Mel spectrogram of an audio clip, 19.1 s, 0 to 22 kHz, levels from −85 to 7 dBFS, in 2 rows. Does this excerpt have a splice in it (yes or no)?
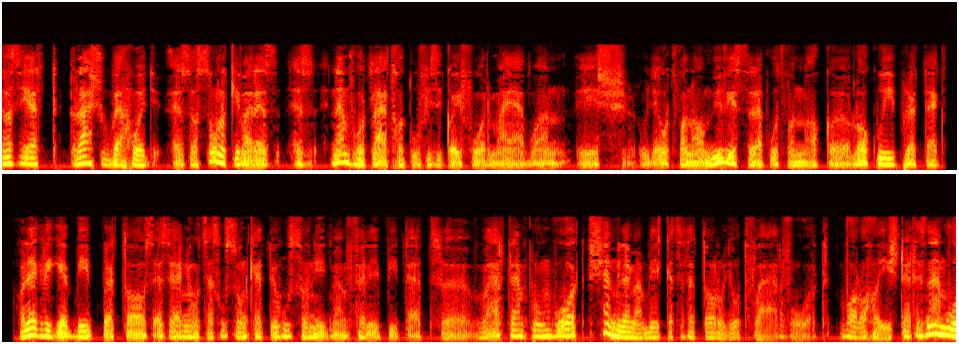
no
